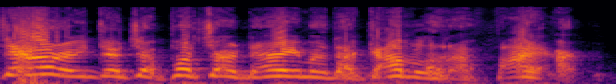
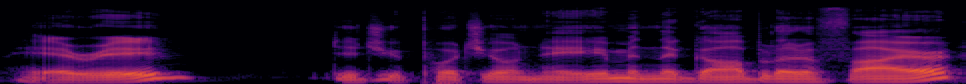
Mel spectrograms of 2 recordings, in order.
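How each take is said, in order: First: It is screamed loudly and aggressively. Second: It is said calmly, at normal volume.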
